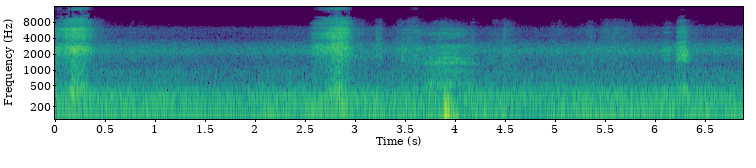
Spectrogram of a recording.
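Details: Person with a tickly, congested nose needing to blow it: two muffled sneezes followed by a wet nasal snort and sniffles; sneezing with nasal congestion.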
